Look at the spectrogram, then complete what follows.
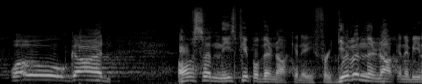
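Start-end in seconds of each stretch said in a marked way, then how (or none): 0.1-1.1 startled whoa. Retold or imitated. Preacher reacting to harsh verses, surprised. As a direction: react as if caught off guard. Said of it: "I read this and I'm like".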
